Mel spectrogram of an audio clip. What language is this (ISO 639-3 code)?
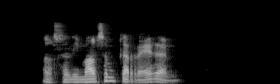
cat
